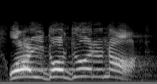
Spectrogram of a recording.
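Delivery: wife's blunt retort. Retold or imitated. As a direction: put the wife's demand bluntly and loudly. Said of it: "This was her response to me".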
